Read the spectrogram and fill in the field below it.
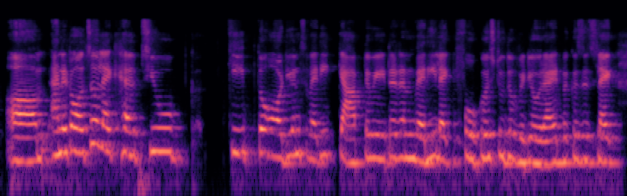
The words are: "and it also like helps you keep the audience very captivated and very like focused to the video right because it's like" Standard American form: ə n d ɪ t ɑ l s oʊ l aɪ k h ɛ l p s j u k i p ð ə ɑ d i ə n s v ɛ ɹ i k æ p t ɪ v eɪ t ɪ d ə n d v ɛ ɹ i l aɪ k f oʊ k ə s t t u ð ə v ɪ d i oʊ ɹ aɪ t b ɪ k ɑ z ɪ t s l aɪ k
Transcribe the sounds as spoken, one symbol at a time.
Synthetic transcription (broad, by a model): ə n d ɪ t ɑ l s oʊ l aɪ k h ɛ l p s j u k i p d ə ɑ d i ə n s v ɛ ɹ i k æ p t ɪ v eɪ t ɪ d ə n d v ɛ ɹ i l aɪ k f oʊ k ə s t t u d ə v ɪ d i oʊ ɹ aɪ t b ɪ k ɑ z ɪ t s l aɪ k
